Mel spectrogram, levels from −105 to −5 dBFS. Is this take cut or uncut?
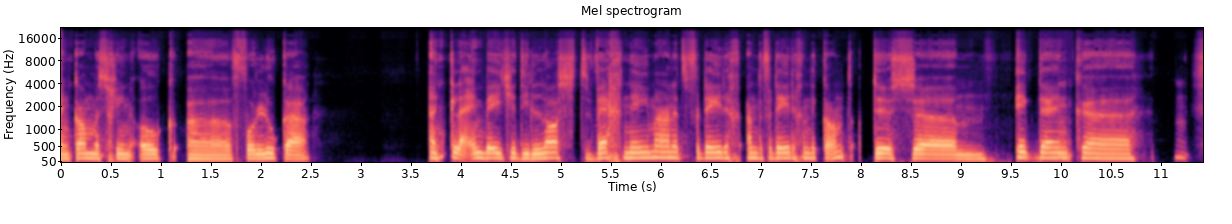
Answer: cut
